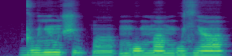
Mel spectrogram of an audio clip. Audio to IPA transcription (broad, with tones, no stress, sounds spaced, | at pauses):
ɖ u˥ lʲ ũ˥ ʃ ɨ˩ p ɐ̃˩ | m o˥ m ã˥ m u˥ zʲ ã˥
